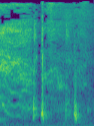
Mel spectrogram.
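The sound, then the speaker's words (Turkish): An old man in poor health coughs in a few short, rough bursts, with a couple of stronger hacks standing out over a faint hiss, and nobody speaks. “Zavallı öksürüp duruyor. Sağlığı pek iyi değil.”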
